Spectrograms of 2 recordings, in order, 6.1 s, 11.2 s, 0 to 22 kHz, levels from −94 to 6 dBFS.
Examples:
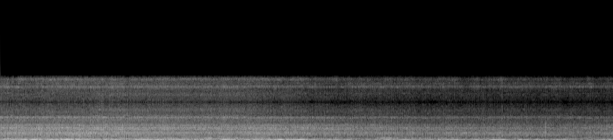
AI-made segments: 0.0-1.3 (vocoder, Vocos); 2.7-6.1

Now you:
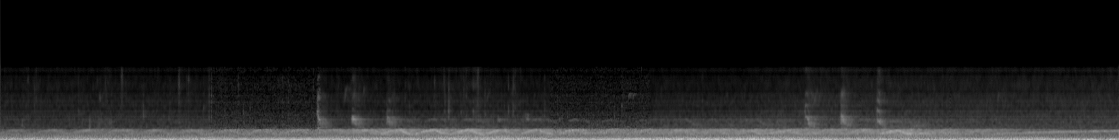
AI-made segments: 0.0-2.1 (vocoder, Vocos); 3.2-5.5; 6.5-11.2

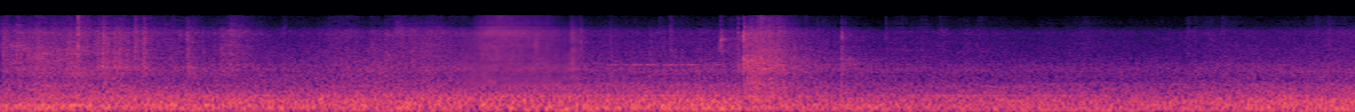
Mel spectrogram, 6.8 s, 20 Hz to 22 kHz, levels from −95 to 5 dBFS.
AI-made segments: 2.3-2.9 (vocoder, Vocos)

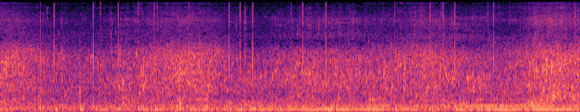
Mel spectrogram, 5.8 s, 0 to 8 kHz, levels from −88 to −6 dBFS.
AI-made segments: 0.0-5.8 (vocoder, Vocos)

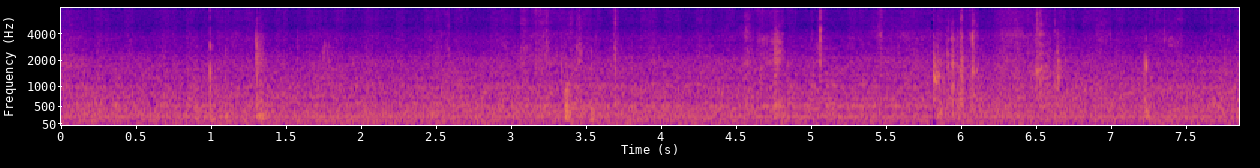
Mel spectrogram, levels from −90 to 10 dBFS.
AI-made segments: 4.7-5.6 (vocoder, Vocos)

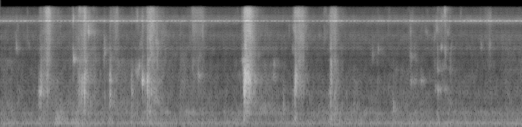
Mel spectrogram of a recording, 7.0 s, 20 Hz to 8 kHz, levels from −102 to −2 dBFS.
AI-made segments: 0.0-7.0 (vocoder, Vocos)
